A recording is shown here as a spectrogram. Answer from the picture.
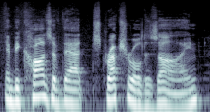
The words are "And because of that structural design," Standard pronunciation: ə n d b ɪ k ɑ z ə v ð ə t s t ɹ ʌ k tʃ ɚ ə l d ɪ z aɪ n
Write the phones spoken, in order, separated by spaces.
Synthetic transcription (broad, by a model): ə n b ɪ k ɑ z ə v ð ə t s t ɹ ʌ k tʃ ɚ l d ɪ z aɪ n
